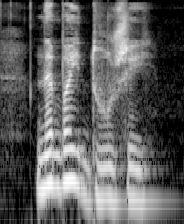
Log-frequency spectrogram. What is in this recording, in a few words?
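"небайдужий", Ukrainian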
